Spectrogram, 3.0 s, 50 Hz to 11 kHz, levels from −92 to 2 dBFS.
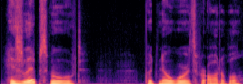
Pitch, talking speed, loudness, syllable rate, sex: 165 Hz, 160 wpm, -17 LUFS, 5.5 syllables/s, female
